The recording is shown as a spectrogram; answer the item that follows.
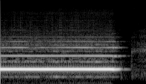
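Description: A flute plays a correct note F, a clear sustained tone that holds steady and loud for just over a second before stopping abruptly, heard alone.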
